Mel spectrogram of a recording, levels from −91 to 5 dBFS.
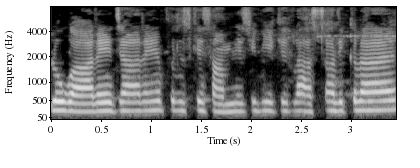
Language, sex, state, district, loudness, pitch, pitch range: Hindi, female, Uttar Pradesh, Budaun, -16 LUFS, 230 Hz, 225-240 Hz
